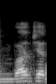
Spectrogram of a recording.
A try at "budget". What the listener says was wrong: Yeah, budget and tragic. So it could be maybe you might want to work on your G's because it sounds like both of those words have G's. And the second one is pronounced budget. Budget and tragic.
